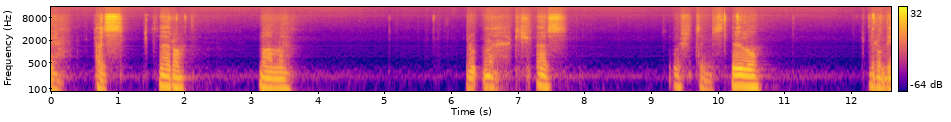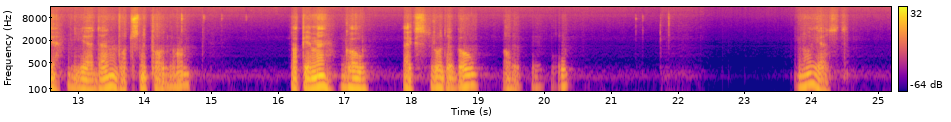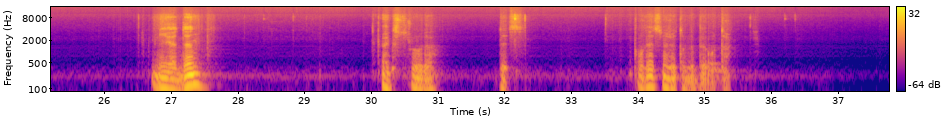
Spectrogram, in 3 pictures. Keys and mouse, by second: 0.6 s, 5.1-7.0 drag, 7.0 s, 11.0-12.2 middle drag, 13.0 KP_1, 14.5 click, 15.2 click, 18.3 e, 21.8-26.4 middle drag, 27.3 KP_1, 28.4 click, 30.1 e, 33.4-35.6 middle drag, 36.2 click.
